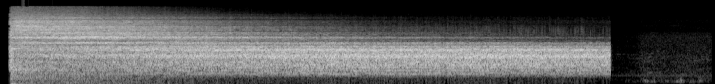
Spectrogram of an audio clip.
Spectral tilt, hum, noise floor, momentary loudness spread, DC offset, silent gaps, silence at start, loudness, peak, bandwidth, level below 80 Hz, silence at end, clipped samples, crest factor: 2.5 dB/octave; none; -51 dBFS; 5 LU; under 0.1%; none; 0.1 s; -7 LUFS; 0 dBFS; 16.5 kHz; -50 dBFS; 1.05 s; under 0.1%; 10 dB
